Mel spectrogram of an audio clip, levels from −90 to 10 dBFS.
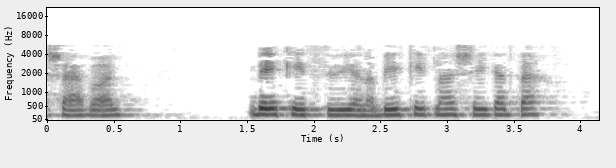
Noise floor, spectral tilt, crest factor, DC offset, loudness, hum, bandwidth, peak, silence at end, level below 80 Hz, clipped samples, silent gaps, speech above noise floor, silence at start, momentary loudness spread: -78 dBFS; -11 dB/octave; 20 dB; under 0.1%; -26 LUFS; none; 5.8 kHz; -6 dBFS; 0.45 s; -78 dBFS; under 0.1%; none; 53 dB; 0 s; 13 LU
